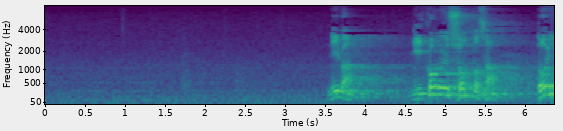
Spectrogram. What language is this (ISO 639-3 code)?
jpn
